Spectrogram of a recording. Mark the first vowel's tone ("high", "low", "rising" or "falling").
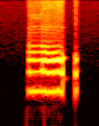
high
